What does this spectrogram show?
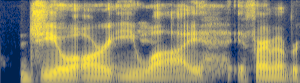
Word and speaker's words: Gorey: Now that you say that, yeah, Edward Gorey, but it's spelled like Corey. Gorey, if I remember correctly.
